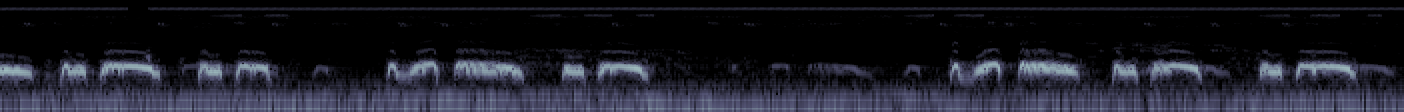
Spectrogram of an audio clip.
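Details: Wild dove being drawn toward a trap, cooing in quick runs of short hooked notes, each followed by a longer drawn-out coo, with a pause mid-clip before the series resumes.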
